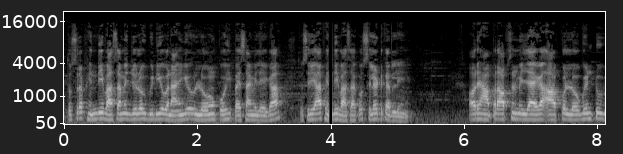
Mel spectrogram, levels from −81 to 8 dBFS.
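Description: At 3.97 s the sound cuts out and stays silent until 4.02 s, a gap of about 53 ms. When it returns, it picks up further along rather than where it stopped, as though playback had carried on underneath the silence. This pattern is consistent with a Bluetooth dropout, likely caused by audio packets failing to reach the headphones in time and being discarded. A hole of this length fits the loss of a handful of consecutive packets.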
